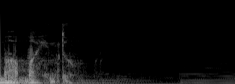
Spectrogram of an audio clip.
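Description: A loud, breathy, whispered vocal outburst in the first second, fading out, over a low sustained drone of dramatic background music.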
